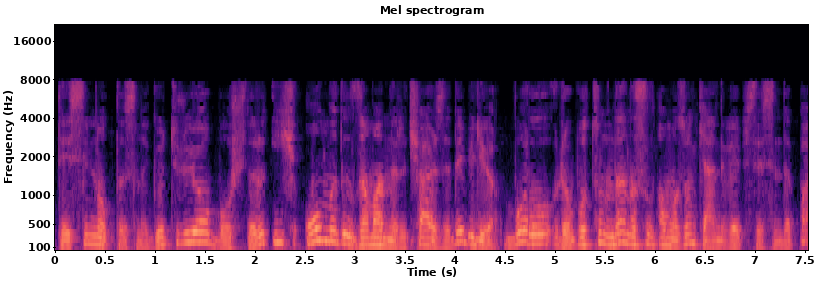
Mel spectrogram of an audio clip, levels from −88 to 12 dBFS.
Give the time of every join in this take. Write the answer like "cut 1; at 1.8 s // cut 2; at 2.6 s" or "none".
cut 1; at 2.1 s // cut 2; at 3.6 s // cut 3; at 4.7 s // cut 4; at 6.0 s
